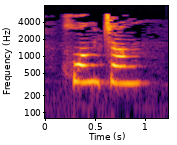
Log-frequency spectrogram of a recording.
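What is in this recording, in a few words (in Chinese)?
"慌张", Mandarin; hsk; chinese-flashcards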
